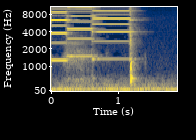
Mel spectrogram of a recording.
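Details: Biosystem BX2000 punch card time recorder sounding its scheduled music siren, whose duration is settable from 3 to 60 seconds: a clear electronic chime tune for about 1.5 seconds that stops cleanly; the scheduled melody alarm works properly.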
